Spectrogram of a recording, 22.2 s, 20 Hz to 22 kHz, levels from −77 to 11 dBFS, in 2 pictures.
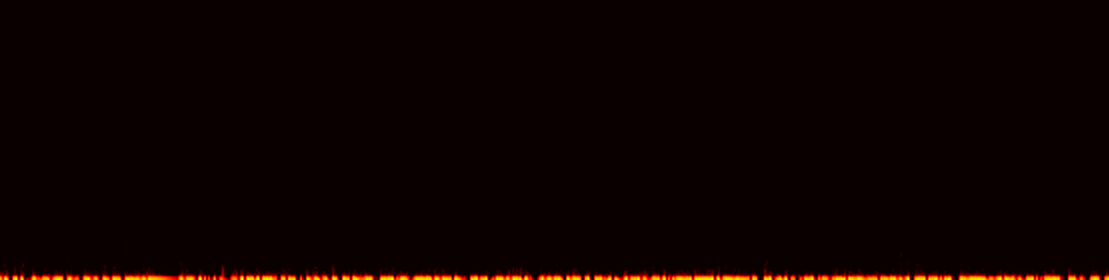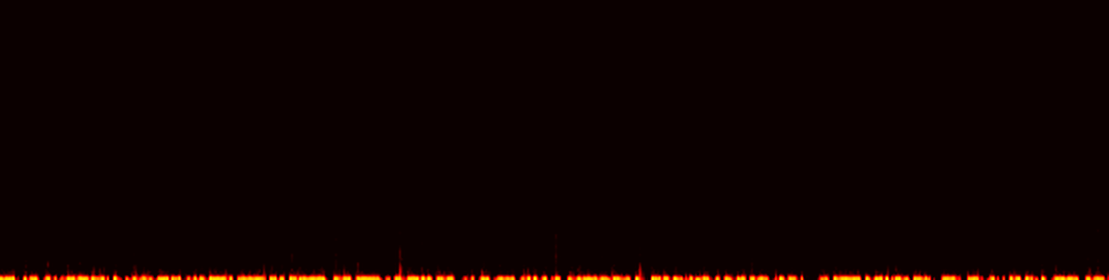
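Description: From 1.53 to 1.81 s the audio stops advancing for roughly a quarter of a second and is replaced by a smeared continuation of the last sound that fades. No true silence appears. This is most likely a long network dropout, with about 260 ms never delivered. On a spectrogram the harmonic or noise pattern freezes into flat horizontal streaks that dim, and the waveform envelope decays before it jumps to new material.

Shorter bursts of packet loss follow at 2.23 to 2.33 s (about 80 ms), 15.09 to 15.17 s, and 17.49 to 17.57 s (about 60 ms each). In each gap the receiver stretches the preceding sound into a brief held buzz or hiss that drops in level, and then the audio resumes with a small piece skipped. A spectrogram shows short frozen, fading bands ending in an abrupt change, with the energy topping out near 12 kHz, as the call codec does throughout.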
